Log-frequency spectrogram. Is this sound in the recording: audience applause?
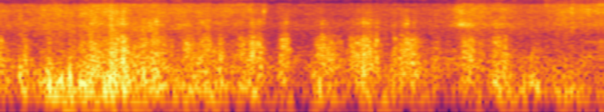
no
